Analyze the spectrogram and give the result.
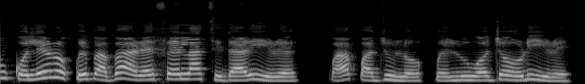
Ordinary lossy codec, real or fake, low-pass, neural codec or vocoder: none; real; 19.8 kHz; none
